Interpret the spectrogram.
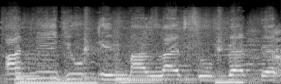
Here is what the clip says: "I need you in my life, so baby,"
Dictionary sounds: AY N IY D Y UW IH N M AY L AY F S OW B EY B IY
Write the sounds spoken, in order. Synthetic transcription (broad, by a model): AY N IY D Y UW IH N M AY L AY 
